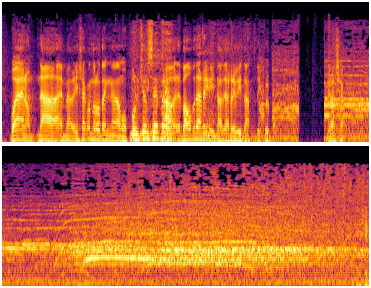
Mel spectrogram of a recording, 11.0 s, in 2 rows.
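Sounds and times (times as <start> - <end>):
speech: 0.1 - 5.4
audience applauding: 4.8 - 11.0.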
